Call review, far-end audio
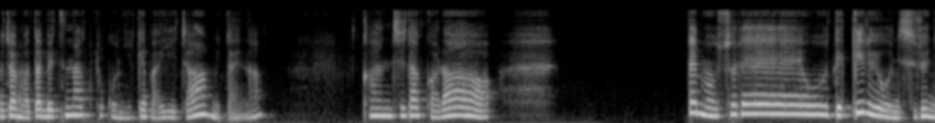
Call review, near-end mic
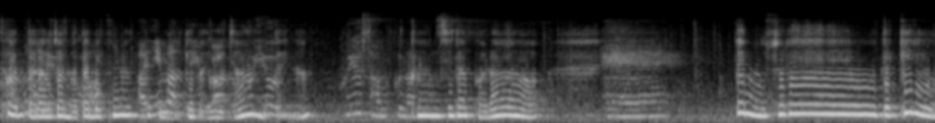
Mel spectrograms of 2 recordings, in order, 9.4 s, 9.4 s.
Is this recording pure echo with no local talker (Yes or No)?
No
